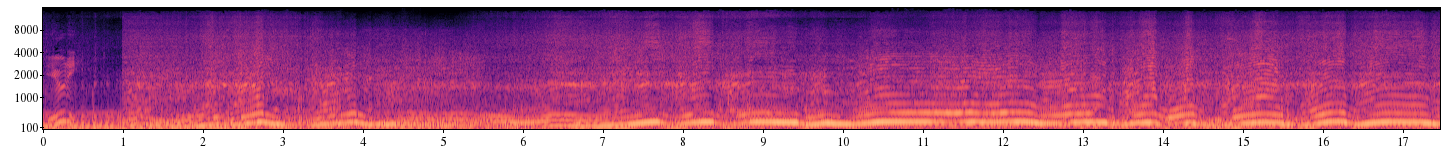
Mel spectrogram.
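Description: Snow hisses and crunches under a snowmobile's track.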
